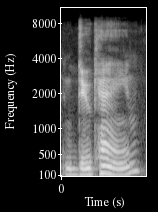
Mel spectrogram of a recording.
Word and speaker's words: Duquesne: I have Illinois over Duquesne. I pronounced it correctly this time.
